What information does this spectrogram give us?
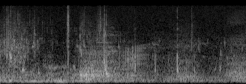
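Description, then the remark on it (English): A small boat glides through shallow marsh water on a short boat ride, with steady splashing and lapping around the hull, occasional sharper drips and knocks, and a soft breezy hiss in the background. “But a short boat ride from here, there exists a very different sight. We dock in an area where this fertile scene stops, dead.”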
